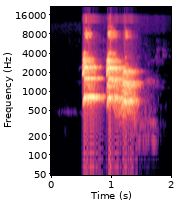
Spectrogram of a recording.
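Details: Cavalier King Charles Spaniel puppies at play in an indoor home puppy pen. Two loud, yappy barks follow each other closely, the second longer and fading out, with silence around them.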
